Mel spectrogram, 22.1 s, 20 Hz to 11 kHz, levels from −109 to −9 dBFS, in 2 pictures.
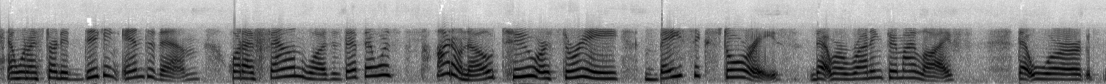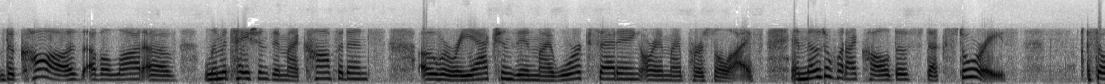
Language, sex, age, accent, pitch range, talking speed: English, female, 40-59, American, 190-255 Hz, 165 wpm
